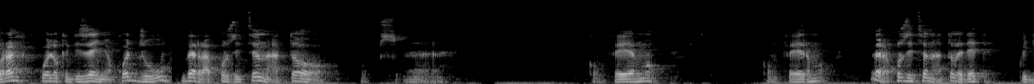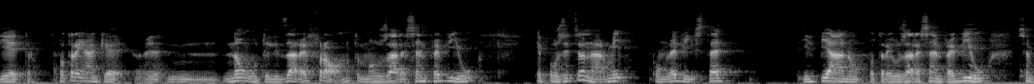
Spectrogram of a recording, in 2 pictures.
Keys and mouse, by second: 1.0 click, 4.2 click, 8.0 middle click, 13.4 click, 15.0 middle click, 15.7 KP_1, 16.5 KP_3, 16.8 click, 18.3 middle click, 19.3 middle click.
